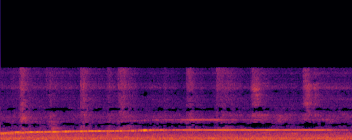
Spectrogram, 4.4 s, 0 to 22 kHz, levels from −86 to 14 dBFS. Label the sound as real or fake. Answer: fake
